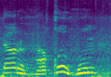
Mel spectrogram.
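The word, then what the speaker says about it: ترهقهم: ترحقہم ہا کے تلفظ کا دھیان رکھنا ہے. عموماً لوگ ہا پڑھ لیتے ہیں تو یہ غلط ہے. ہا قاف کو پر پڑھنا ہے.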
